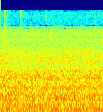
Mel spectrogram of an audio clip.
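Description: Steady hum and hiss of a bathroom ventilation fan running, with nothing else happening.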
